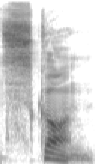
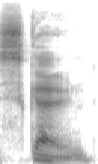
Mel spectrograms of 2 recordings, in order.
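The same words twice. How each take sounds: First: It is said with a British London pronunciation. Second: It is said with an American pronunciation. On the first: "in London we pronounce the word scone" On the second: "I think Americans pronounce it scone"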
